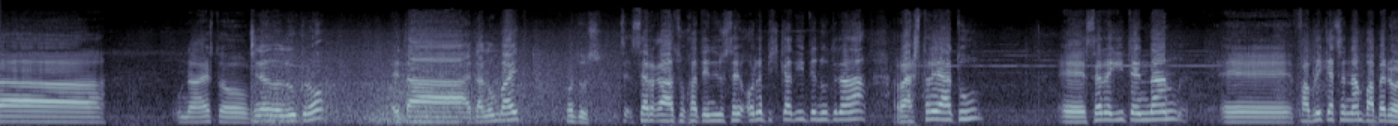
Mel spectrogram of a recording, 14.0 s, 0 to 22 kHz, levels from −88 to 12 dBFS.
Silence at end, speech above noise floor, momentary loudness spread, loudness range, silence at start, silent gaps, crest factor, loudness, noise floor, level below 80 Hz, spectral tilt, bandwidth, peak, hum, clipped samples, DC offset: 0 s; 27 dB; 14 LU; 3 LU; 0 s; none; 12 dB; -23 LUFS; -50 dBFS; -58 dBFS; -4 dB/octave; 16 kHz; -12 dBFS; none; under 0.1%; under 0.1%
